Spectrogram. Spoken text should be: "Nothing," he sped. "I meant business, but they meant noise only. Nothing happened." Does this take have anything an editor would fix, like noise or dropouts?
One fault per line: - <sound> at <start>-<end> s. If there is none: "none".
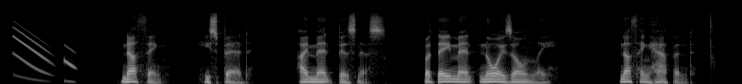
- chirp at 0.1-0.8 s
- tap at 7.1-7.2 s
